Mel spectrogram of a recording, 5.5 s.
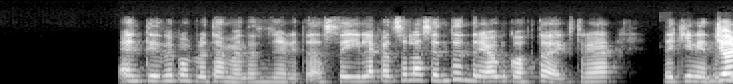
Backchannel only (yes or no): no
